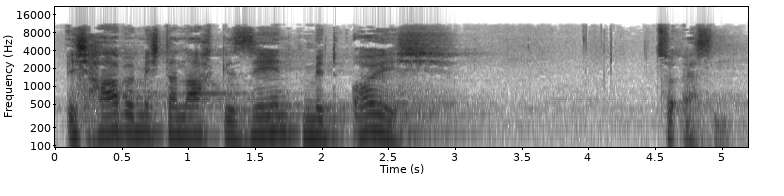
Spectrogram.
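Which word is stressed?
euch. The stress falls on the word euch. The company of those people was what was longed for. "Er wollte die Gemeinschaft mit ihnen"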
